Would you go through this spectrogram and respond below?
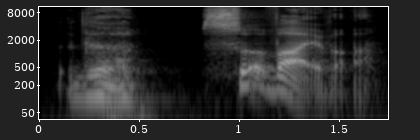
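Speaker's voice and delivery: slow dramatic trailer announcer. Pretend. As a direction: intone the title like a trailer. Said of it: "Muss ja die Trailerstimme machen".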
